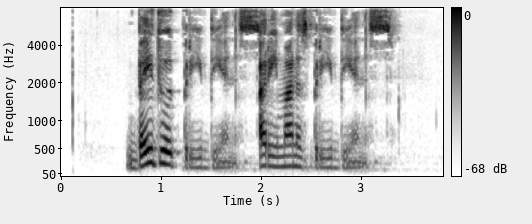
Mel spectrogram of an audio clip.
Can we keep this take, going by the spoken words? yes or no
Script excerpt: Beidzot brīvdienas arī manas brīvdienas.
yes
